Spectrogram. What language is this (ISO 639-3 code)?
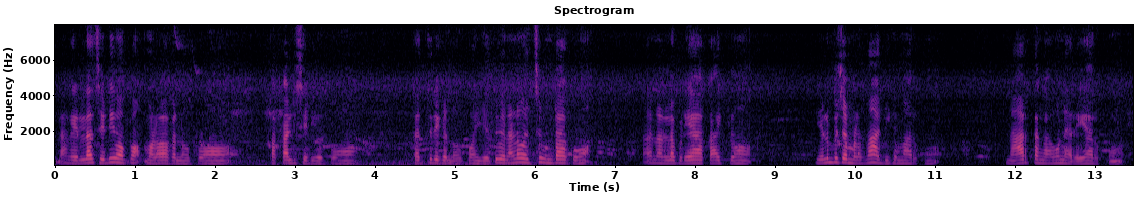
tam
